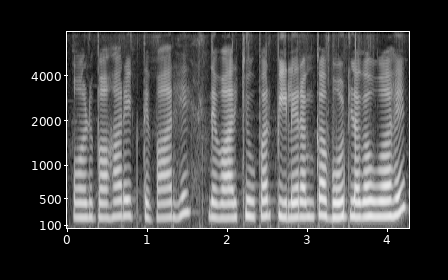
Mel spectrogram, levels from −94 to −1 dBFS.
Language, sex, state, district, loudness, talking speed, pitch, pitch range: Hindi, female, Madhya Pradesh, Bhopal, -14 LUFS, 210 wpm, 230 Hz, 220-240 Hz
